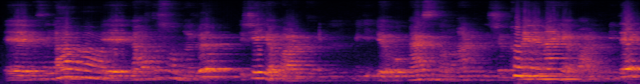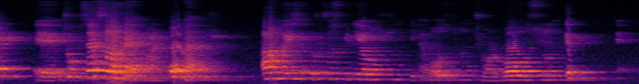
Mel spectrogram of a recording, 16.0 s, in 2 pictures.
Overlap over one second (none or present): none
